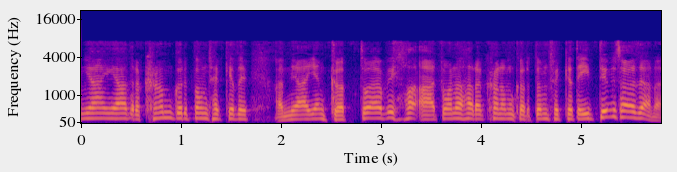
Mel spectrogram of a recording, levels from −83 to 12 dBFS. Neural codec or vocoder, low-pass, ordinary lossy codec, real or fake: codec, 16 kHz, 1.1 kbps, Voila-Tokenizer; 7.2 kHz; none; fake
